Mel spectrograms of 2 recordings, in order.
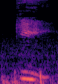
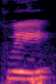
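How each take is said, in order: First: It sounds exactly like the word key. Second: It is said the way it is spelled. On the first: The speaker calls it right. "it is pronounced as key" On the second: The speaker calls it wrong. "is not pronounced as quay"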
